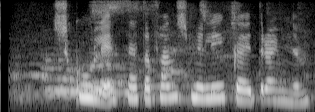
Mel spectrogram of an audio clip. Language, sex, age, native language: Icelandic, female, 11, Icelandic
